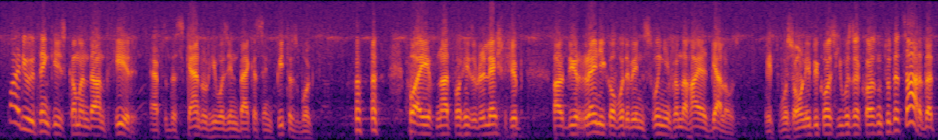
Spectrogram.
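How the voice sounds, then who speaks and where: A talkative, scornful Tsarist official from a 1940s radio play. He has a mid-range voice with very lively intonation and a condescending, exclamatory delivery. The old recording is muffled and noisy. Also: medium pitch. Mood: mocking. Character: chatty, scornful male Tsarist government official out hunting. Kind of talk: 1940s radio drama acting.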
